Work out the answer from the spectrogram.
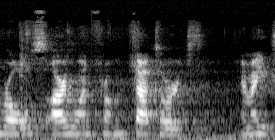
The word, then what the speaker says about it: Tatort: I think your most known roles are the one from Tatort. Am I saying it right? Yeah, Tatort, yeah.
